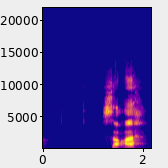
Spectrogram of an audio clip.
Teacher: আইনটিকে মোটা করে গলা চেপে পড়বেন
